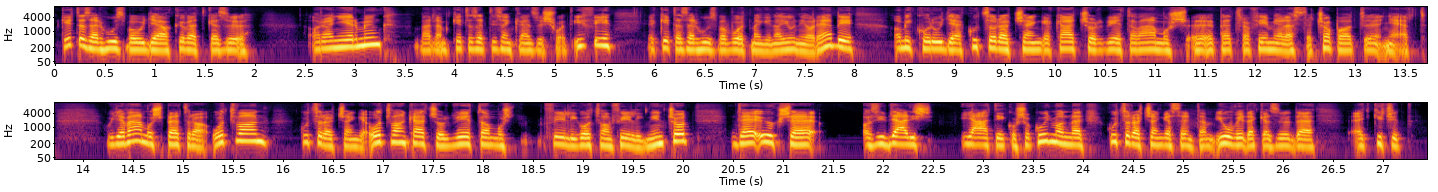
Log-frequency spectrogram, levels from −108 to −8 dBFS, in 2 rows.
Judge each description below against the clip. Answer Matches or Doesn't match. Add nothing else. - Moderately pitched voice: Matches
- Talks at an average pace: Matches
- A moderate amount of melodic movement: Matches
